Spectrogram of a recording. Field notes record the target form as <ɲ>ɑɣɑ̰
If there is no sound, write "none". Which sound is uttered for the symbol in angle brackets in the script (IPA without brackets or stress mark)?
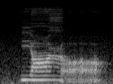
j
